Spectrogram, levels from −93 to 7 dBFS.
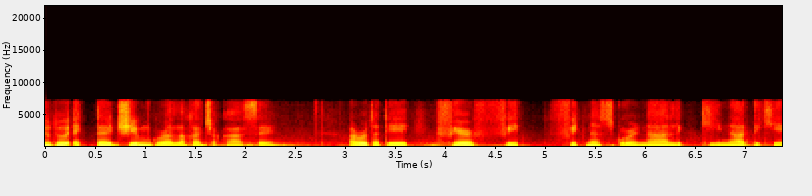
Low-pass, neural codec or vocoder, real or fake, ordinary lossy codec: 7.2 kHz; codec, 16 kHz, about 1 kbps, DyCAST, with the encoder's durations; fake; MP3, 48 kbps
